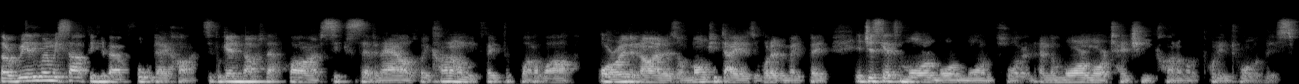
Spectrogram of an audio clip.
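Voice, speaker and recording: Lively intonation and a somewhat breathy sound carry this man's very fast speech. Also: fairly low pitch for a man. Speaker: hiking fitness coach. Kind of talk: webinar presentation.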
